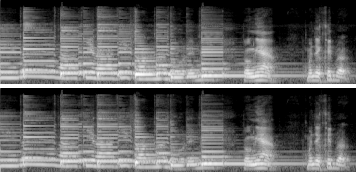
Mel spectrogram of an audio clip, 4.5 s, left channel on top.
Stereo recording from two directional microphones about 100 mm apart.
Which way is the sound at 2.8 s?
5° left (ahead or behind).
